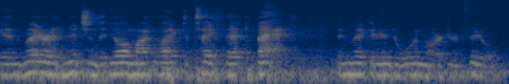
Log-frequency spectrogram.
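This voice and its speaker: Speaking at a moderate pace with an Arkansas accent, a man with a high pitch is heard amid audible room echo and noticeable background noise. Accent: Southern US (Arkansas). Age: 70s. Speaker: park design consultant presenting to council. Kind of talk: public presentation at council meeting. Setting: city council meeting. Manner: conversational, informal.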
